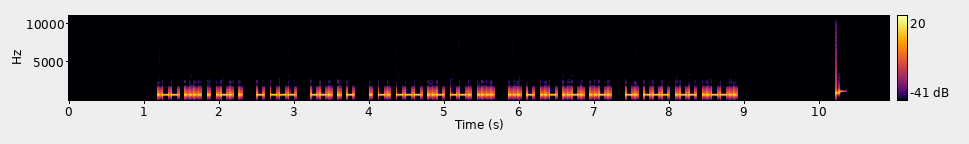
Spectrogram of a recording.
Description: Morse code, heard as a keyed tone, about 40 wpm, 700 Hz. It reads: WHERE TO GET ENOUGH STUFF NOW?
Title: Sentences from Top 1400 Words 40wpm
